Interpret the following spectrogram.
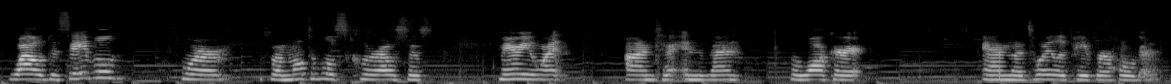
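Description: A woman with a bright, slightly high voice reads a prepared text slowly and in a monotone, breaking it into short phrases. She is a bit off the mic, with soft music behind. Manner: halting reading in short phrases. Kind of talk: scripted read-aloud segment. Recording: distant mic with faint music.

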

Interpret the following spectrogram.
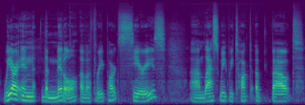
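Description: Male podcast host, low voice, dry close mic, measured and a little hesitant. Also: no room sound. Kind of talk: hosting a discussion.

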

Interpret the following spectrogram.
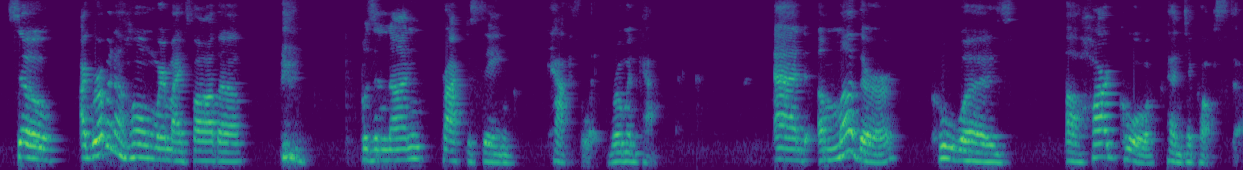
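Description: Woman guest, lower voice, reflective storyteller with restarts. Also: rough recording. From Trinidad. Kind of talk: casual interview conversation.

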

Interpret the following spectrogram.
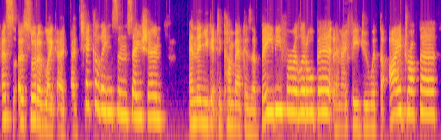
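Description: A woman's voice: high voice, bright, forceful tone, full character voice. A woman playing a chatty, oblivious old wizard headmaster in an improvised comedy sketch, stammering and slangy. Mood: apologetic.

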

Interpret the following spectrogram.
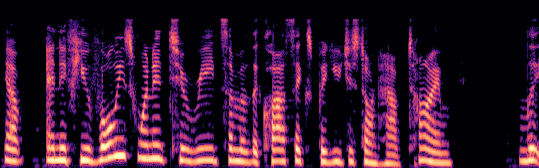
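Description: A woman's voice: medium pitch, a little mellow, dull audio. A woman co-hosting a podcast in casual, agreeable conversation. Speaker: podcast co-host.

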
